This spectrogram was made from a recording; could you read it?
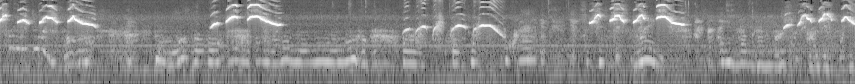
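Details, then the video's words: Male pet bird showing off to his mate in bursts of loud, high downslurred whistle phrases, with quiet warbling murmurs between bursts and a steady background hum. "Silly bird whistle"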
